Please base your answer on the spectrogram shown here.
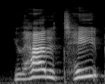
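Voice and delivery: urgent, almost out of breath; breathless. A narrator's reading. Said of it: "she repeated breathlessly".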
